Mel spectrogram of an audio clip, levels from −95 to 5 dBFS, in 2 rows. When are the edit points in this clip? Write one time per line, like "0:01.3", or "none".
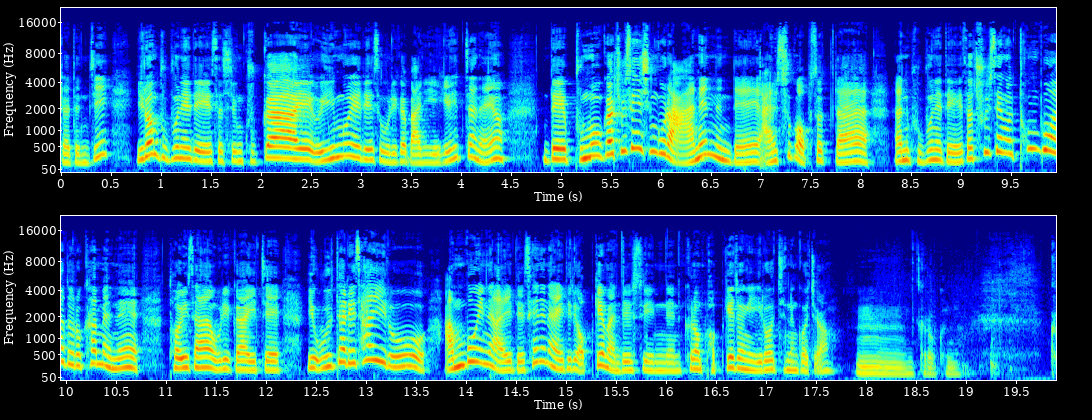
none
